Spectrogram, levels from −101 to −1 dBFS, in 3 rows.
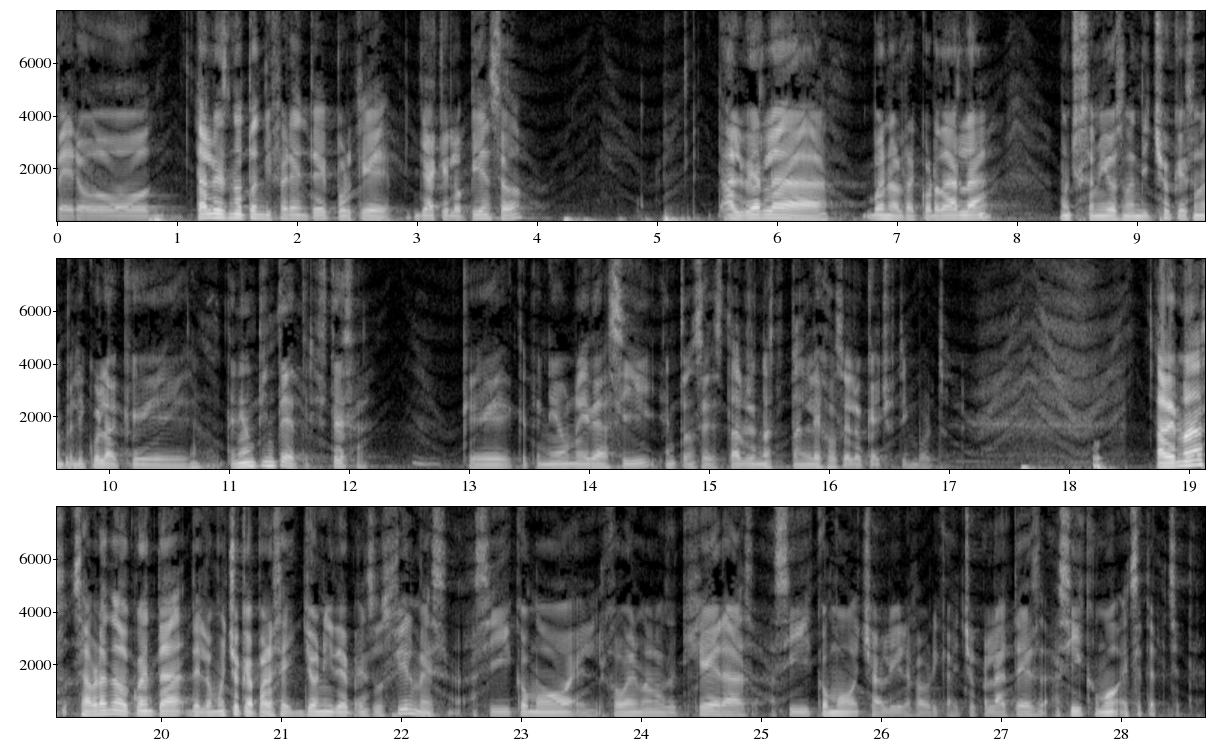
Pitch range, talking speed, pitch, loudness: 105-120 Hz, 180 wpm, 110 Hz, -25 LUFS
